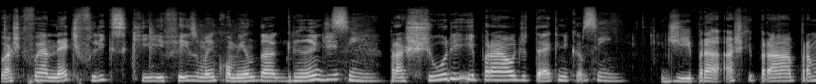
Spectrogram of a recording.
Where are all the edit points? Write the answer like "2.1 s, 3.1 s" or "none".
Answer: none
